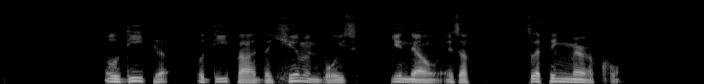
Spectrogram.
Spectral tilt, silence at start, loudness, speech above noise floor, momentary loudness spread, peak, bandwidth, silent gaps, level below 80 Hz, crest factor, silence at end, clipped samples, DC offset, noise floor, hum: -8.5 dB/octave; 1.05 s; -29 LUFS; 50 dB; 12 LU; -10 dBFS; 11 kHz; none; -56 dBFS; 20 dB; 0.85 s; under 0.1%; under 0.1%; -77 dBFS; none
